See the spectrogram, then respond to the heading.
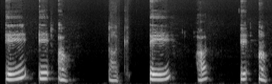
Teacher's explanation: vous devez sentir votre nez vibrer pour un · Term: voyelle nasale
